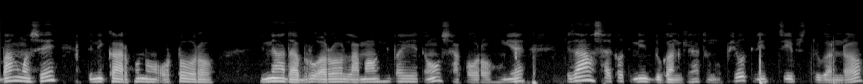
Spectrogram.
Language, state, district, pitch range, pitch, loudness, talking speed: Kokborok, Tripura, West Tripura, 115-145 Hz, 130 Hz, -21 LUFS, 180 wpm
